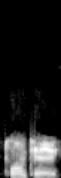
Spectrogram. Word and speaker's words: Plonk: He is Plonk, joining us on the phone line today. How you doing, sir? It's pronounced Plonke.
